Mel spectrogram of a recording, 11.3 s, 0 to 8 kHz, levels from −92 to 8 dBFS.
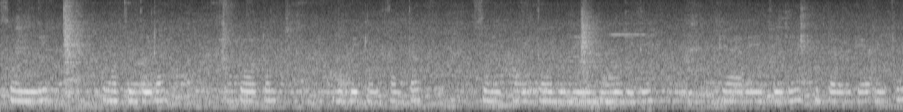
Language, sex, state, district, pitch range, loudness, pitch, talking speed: Kannada, female, Karnataka, Gulbarga, 205-215 Hz, -16 LUFS, 210 Hz, 80 wpm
